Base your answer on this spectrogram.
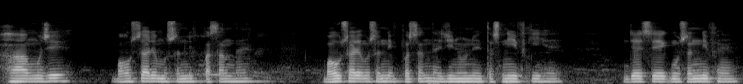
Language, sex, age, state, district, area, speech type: Urdu, male, 18-30, Uttar Pradesh, Siddharthnagar, rural, spontaneous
